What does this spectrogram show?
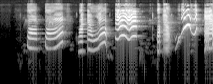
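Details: Pet Indian ringneck parakeet talking, mimicking the word "mummy": a string of rising-and-falling, nasal, voice-like syllables in short bursts, indoors.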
